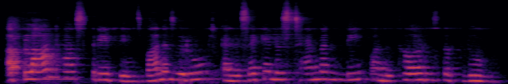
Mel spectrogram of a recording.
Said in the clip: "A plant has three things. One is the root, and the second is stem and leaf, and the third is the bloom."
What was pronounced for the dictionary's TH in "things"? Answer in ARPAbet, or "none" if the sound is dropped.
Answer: F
